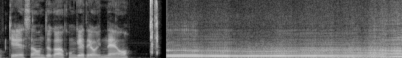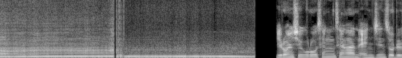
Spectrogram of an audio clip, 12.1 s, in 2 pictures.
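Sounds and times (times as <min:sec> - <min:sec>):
recorded engine note rising: 0:02.5 - 0:09.9.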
